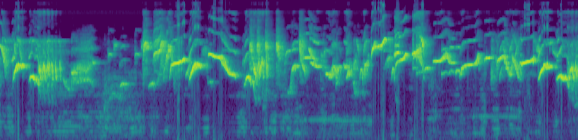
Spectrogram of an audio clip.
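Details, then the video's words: Captive-bred Oriental magpie-robin in nonstop song: many sharp rising and falling whistled slurs strung closely together, some scratchy twittering, and only one short dip in volume early on. "GACOR NONSTOP!! Rahasia Kacer Bikin Semua Kaget!"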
